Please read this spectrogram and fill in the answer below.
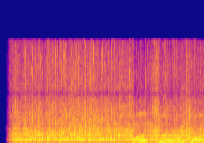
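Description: Studio audience applauding, with a voice starting to speak over it near the end.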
